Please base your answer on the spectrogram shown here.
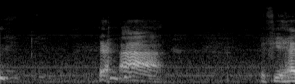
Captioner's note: laughter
